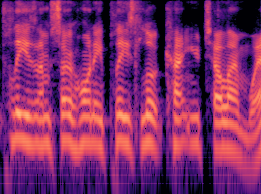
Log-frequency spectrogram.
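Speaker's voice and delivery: high, insistent, pleading, begging delivery. Retelling what she says back to him in bed: imitating her begging. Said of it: "sex begging thing".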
